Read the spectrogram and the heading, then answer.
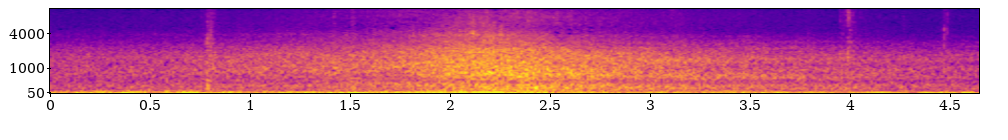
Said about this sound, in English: Quite impressive I managed to not be hit by that car.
